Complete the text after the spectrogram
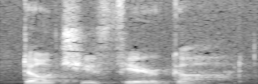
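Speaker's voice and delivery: slow, hushed rebuke; rebuking. A narrator's reading. One criminal to the other, quietly rebuking. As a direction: reprove him softly and deliberately. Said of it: "the other criminal rebuked him".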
